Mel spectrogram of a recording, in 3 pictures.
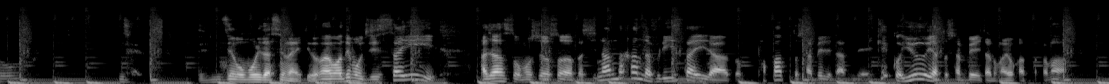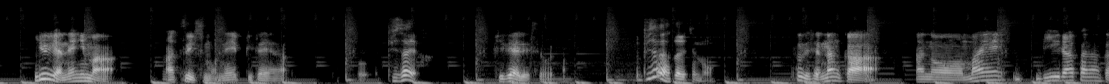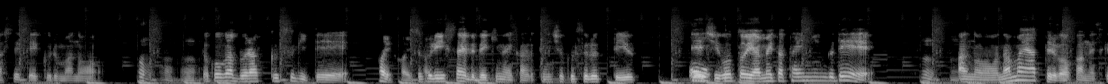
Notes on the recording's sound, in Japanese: リモート収録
